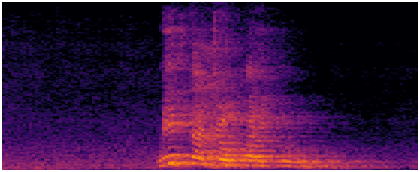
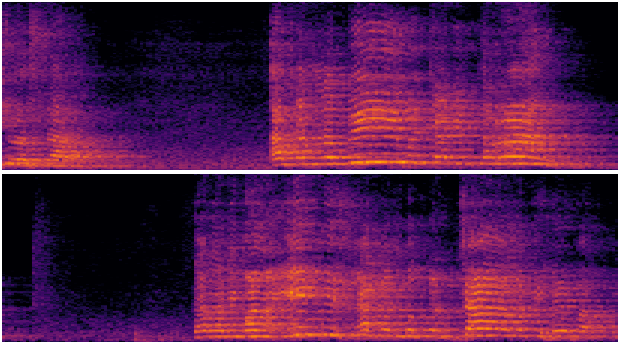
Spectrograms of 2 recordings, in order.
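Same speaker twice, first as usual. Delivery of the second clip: raised, emphatic preacher's voice; fervent preaching; 6 semitones higher than usual. Acted. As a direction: drive each phrase home like a preacher. Preaches with force. (khotbah berapi-api)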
